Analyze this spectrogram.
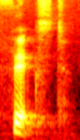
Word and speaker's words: fixed: And this one, fixed. So for all of these words, because they end with a voiceless consonant, all the final EDs are going to be pronounced like T.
